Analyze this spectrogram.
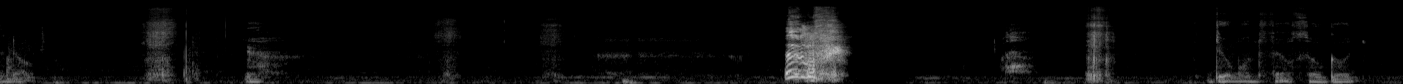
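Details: Person who says they can't sneeze and needs to let sneezes out: one forceful sneeze among softer breaths and sniffles in a quiet room, brief talk near the end; big sneezes.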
